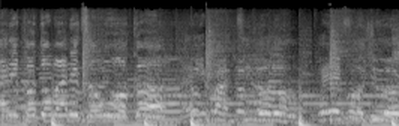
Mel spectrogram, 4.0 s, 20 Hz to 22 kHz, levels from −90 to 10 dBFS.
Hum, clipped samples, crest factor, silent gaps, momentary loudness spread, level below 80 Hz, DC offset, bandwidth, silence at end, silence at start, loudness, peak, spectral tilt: none; under 0.1%; 16 dB; none; 5 LU; -26 dBFS; under 0.1%; 17 kHz; 0 s; 0 s; -17 LUFS; 0 dBFS; -6 dB/octave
